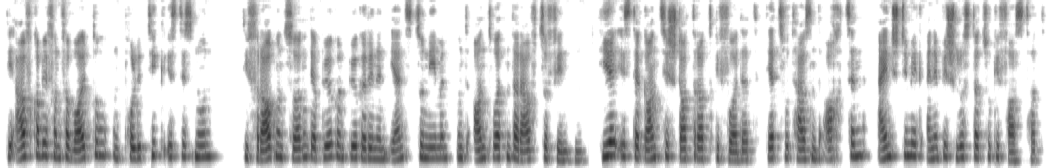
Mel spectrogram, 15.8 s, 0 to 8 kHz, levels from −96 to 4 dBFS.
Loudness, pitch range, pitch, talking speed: -27 LUFS, 180-215 Hz, 200 Hz, 150 wpm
